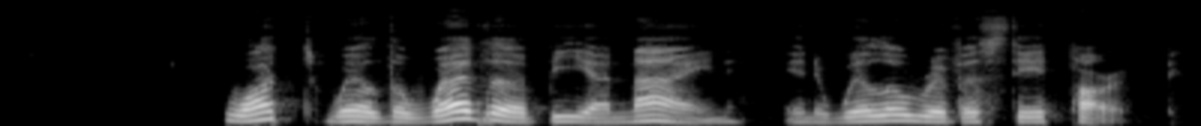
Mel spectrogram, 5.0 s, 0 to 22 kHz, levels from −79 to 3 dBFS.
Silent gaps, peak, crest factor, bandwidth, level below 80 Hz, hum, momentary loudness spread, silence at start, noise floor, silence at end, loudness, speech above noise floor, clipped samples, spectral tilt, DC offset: none; -2 dBFS; 18 dB; 12 kHz; -68 dBFS; none; 15 LU; 0.95 s; -89 dBFS; 0.35 s; -19 LUFS; 70 dB; under 0.1%; -7 dB/octave; under 0.1%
